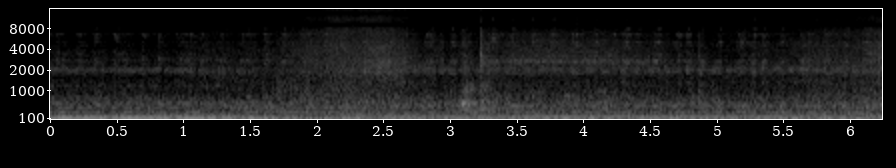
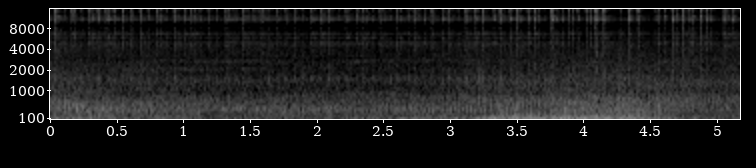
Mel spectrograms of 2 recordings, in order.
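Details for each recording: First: Fan running on medium after its capacitor was replaced with an identical one, now faster than before; the base is not bolted down and it shakes a bit on high. A soft, steady, even hum with no rattle or scrape: normal. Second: Fan that needs oiling: a dry, uneven knock about three times a second over a low hum at low speed; owner unsure whether it's just something loose, possibly a dry bearing.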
